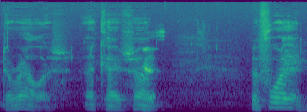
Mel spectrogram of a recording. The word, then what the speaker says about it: Dorelus: let's see before that am I pronouncing your last name right d d dellis yes sir like a French sounding named dellis okay so before that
